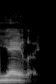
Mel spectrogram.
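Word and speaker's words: Yelich: definitely down yeah to make sure that we're pronouncing it correctly like christian yalick it's obviously yalick right that's my favorite one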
